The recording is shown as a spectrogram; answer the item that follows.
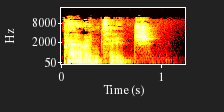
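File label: "parentage", British English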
